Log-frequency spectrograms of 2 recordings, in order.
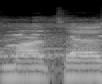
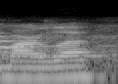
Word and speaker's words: Marta: Her name is Marta, not Marla.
